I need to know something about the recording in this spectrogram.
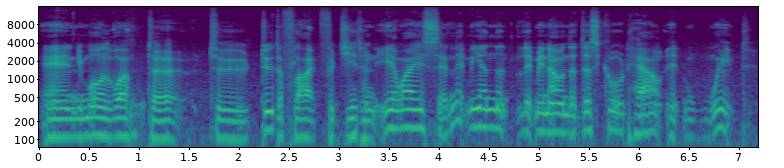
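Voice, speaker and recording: Croaky New man streaming casually. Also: mid-range voice, fairly even intonation, moderate pace, hardly any pauses, fairly bright tone. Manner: friendly, enthusiastic, rambling. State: early-morning croaky voice, still waking up. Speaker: flight simulator streamer. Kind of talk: casual livestream chat.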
